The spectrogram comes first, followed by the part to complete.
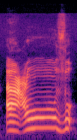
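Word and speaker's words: أعوذ: A'udzu. Nah, itu dibaca 2 harokat panjang.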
